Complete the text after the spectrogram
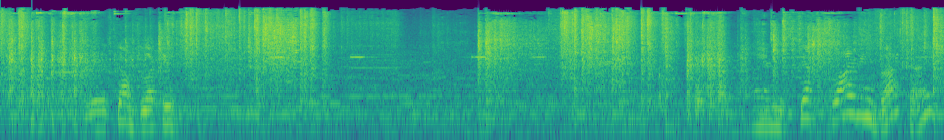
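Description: Coins clatter and clink.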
